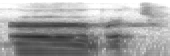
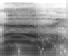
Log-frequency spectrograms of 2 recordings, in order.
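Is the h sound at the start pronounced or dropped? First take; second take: dropped; pronounced. First: The word starts without any h sound. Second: The word starts with an audible h sound. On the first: The speaker calls it wrong. "You don't call him Herbert" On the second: The speaker calls it right. "you call him Herbert"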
